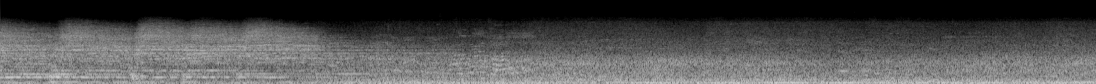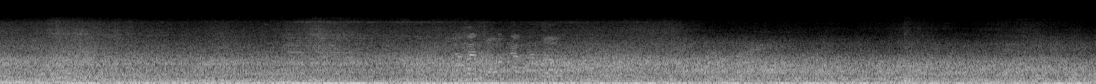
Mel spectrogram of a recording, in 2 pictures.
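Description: A crowd of men and women talk and call out nearby.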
